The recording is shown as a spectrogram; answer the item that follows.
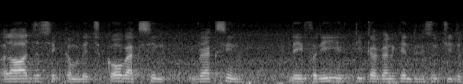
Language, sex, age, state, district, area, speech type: Punjabi, male, 45-60, Punjab, Barnala, rural, read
